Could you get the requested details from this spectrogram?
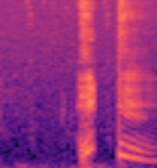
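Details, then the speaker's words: Adult man still coughing up occasional phlegm: two brief throaty bursts, a cough and a throat clear with some phlegm. "me uh yeah as you can probably hear i'm still coughing up the occasional schmutz"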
